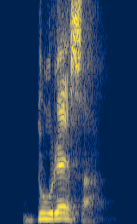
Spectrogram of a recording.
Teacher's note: Surge el sonido de la Z, el sonido interdental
